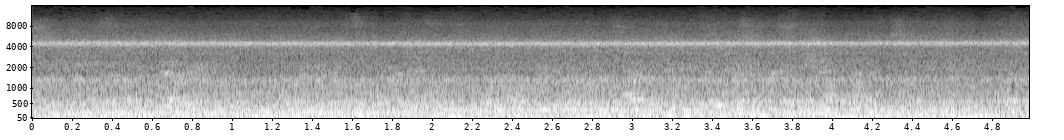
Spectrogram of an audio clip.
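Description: Loud, steady rush of air and fan noise inside an indoor skydiving wind tunnel's flight chamber, with a low hum and a thin high whine held throughout.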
